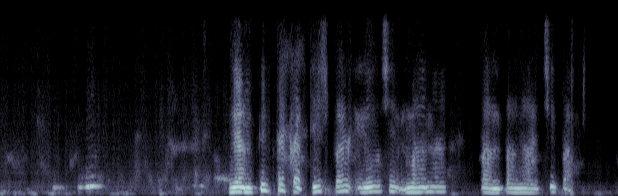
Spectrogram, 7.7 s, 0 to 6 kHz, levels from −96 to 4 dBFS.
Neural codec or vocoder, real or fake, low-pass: codec, 16 kHz, 1 kbps, FreqCodec, smaller model; fake; 5.4 kHz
